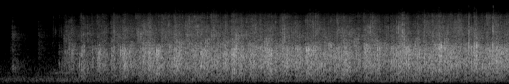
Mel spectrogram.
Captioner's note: audience clapping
